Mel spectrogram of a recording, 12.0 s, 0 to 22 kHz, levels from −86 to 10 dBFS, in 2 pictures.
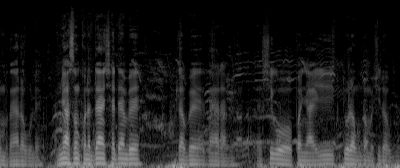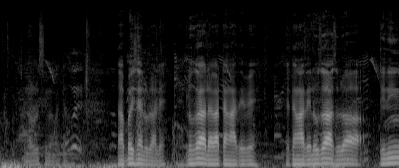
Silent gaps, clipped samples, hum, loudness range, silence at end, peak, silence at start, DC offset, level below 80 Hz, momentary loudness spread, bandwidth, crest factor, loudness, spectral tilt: none; under 0.1%; none; 6 LU; 0 s; -16 dBFS; 0 s; under 0.1%; -44 dBFS; 16 LU; 17 kHz; 18 dB; -36 LUFS; -6.5 dB/octave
